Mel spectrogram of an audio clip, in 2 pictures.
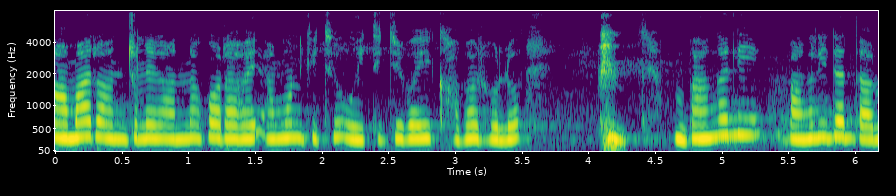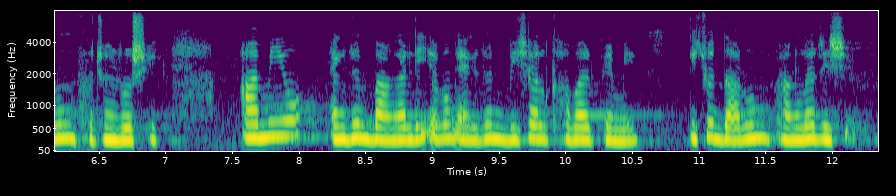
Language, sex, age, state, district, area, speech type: Bengali, female, 30-45, West Bengal, Paschim Bardhaman, urban, spontaneous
